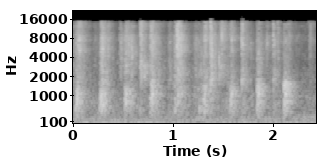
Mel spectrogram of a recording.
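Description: Hands clapping in a steady run of about four sharp claps a second.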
